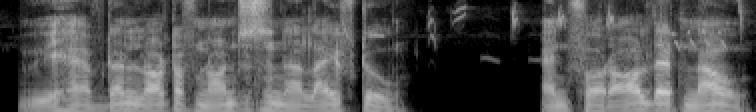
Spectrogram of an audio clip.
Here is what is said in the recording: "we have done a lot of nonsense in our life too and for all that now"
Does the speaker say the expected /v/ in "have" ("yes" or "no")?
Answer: yes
